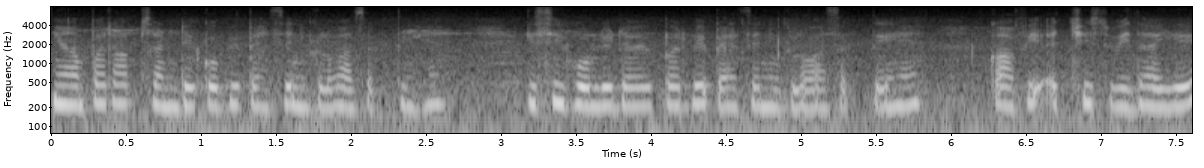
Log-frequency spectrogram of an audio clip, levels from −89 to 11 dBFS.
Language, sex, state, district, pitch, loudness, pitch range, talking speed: Hindi, female, Haryana, Rohtak, 210 Hz, -17 LUFS, 200-220 Hz, 175 wpm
